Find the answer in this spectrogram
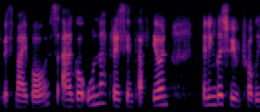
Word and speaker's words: presentación: Hago una presentación. Nice accent on the O there. Make sure your C comes out as a nice T.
